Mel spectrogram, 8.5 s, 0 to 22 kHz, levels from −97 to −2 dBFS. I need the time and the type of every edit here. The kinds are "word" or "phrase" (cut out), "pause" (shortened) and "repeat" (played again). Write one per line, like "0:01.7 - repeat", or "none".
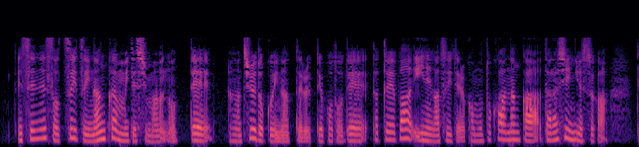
0:02.9 - pause

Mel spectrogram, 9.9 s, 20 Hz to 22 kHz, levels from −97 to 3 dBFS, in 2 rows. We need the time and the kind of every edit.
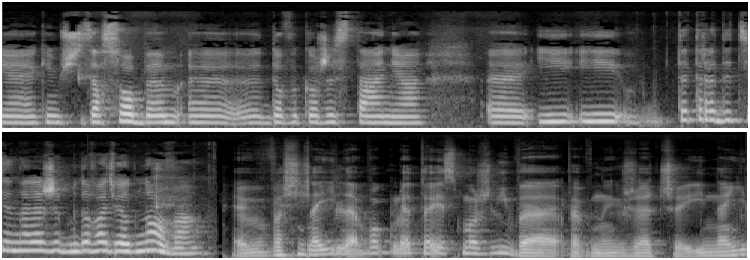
0:05.7 - word
0:07.0 - phrase
0:08.7 - word

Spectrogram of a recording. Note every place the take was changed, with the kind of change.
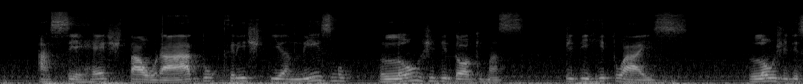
0:03.7 - word
0:05.7 - word

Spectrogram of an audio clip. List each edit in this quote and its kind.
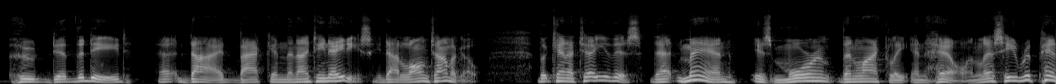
0:06.5 - pause

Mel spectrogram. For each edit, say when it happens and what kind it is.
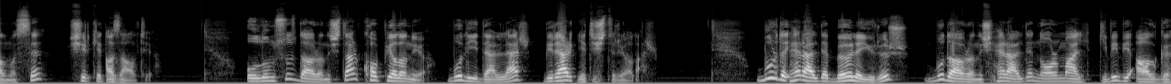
0:01.0 - word
0:05.8 - phrase
0:07.9 - word

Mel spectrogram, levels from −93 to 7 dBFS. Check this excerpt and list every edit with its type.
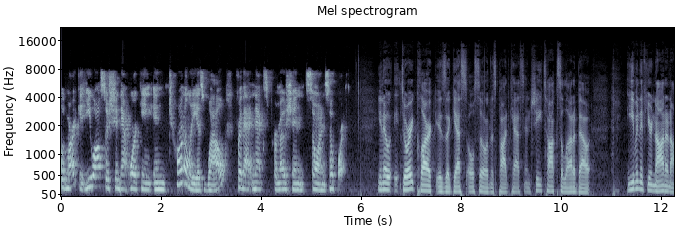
0:01.2 - word
0:06.8 - word

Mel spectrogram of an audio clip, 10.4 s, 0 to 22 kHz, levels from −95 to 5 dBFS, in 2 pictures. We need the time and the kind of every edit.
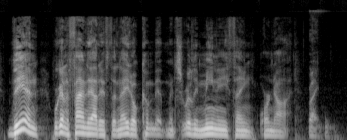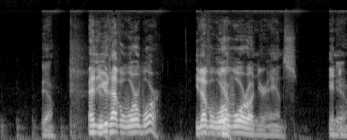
none

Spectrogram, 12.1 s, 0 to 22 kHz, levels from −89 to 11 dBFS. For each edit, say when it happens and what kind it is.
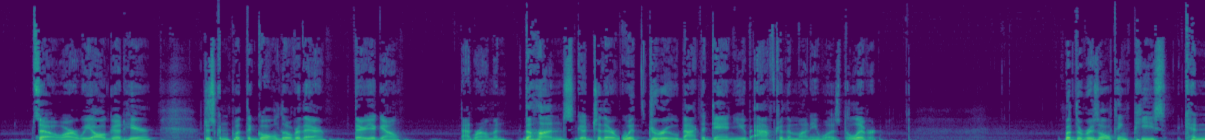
0:02.2 - word
0:03.4 - pause
0:04.7 - phrase
0:05.1 - pause
0:05.7 - word
0:06.2 - word
0:07.0 - word

